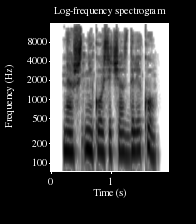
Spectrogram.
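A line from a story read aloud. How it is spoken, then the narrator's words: Whispered. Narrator (Russian): шепнул он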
